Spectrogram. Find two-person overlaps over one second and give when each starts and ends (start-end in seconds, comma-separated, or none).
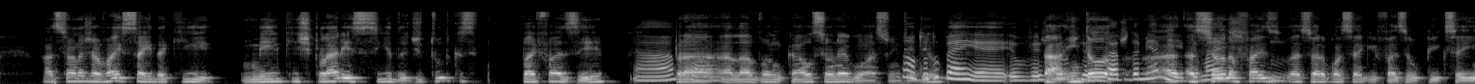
10.4-12.9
